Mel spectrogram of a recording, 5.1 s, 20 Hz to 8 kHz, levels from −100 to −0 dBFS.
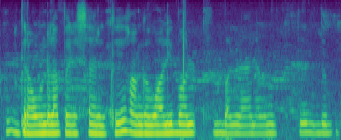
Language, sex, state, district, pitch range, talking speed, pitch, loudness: Tamil, female, Tamil Nadu, Namakkal, 185-195 Hz, 70 wpm, 190 Hz, -16 LUFS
